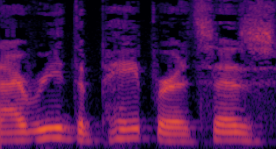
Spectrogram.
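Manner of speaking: plain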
